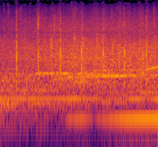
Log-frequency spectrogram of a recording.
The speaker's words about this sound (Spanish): Sí, dale un fuerte aplauso a él.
